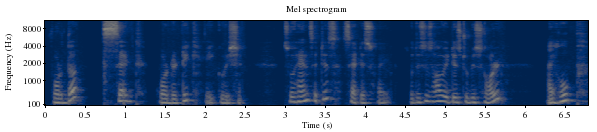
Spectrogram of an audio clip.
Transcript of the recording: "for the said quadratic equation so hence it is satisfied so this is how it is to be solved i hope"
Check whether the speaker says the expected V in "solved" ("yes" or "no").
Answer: no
